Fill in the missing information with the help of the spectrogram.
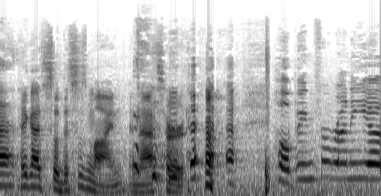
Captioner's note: laughing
